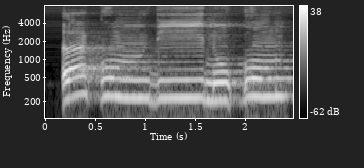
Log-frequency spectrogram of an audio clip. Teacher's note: mim sukun bertemu Dal Idhar syafawi dibaca jelas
